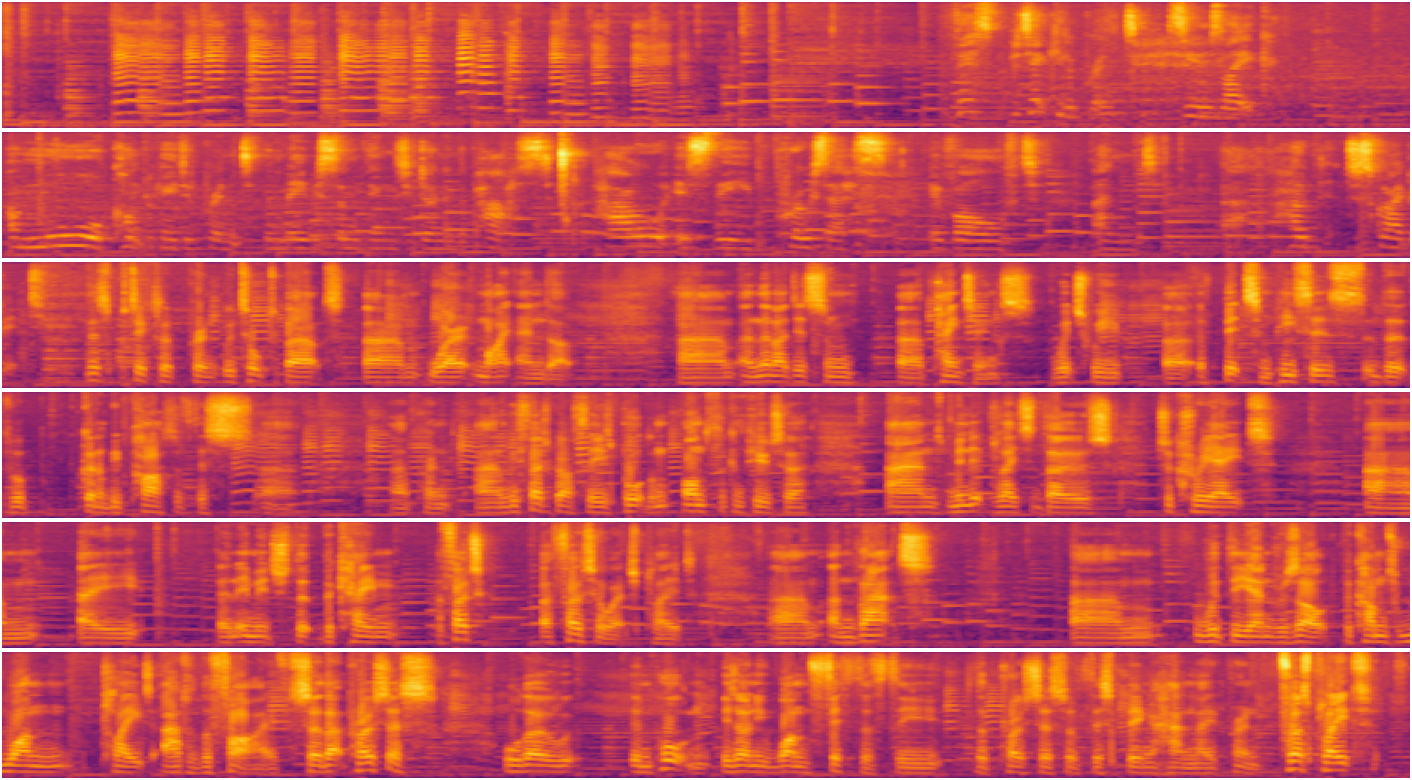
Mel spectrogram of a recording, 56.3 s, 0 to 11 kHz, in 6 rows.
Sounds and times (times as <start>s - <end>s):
Music: 0.0s - 56.3s
Speech: 6.3s - 8.5s, 9.4s - 22.6s, 23.3s - 30.2s, 30.8s - 36.7s, 37.3s - 43.8s, 44.7s - 56.2s.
